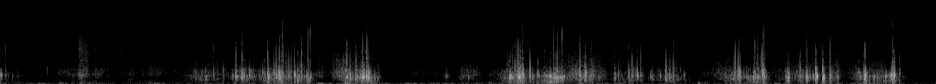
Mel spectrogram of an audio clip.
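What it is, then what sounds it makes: Wooden beads rolled in wooden bowls. Long-nailed fingers press, rub and roll solid wooden balls inside two small wooden bowls. Soft woody clattering and rolling clicks come in several swelling bursts, with a warm low-mid body and brief bright ticks. Quiet pauses fall between the bursts.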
